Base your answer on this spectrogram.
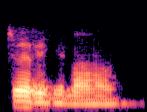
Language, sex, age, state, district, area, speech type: Tamil, male, 60+, Tamil Nadu, Tiruppur, rural, conversation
